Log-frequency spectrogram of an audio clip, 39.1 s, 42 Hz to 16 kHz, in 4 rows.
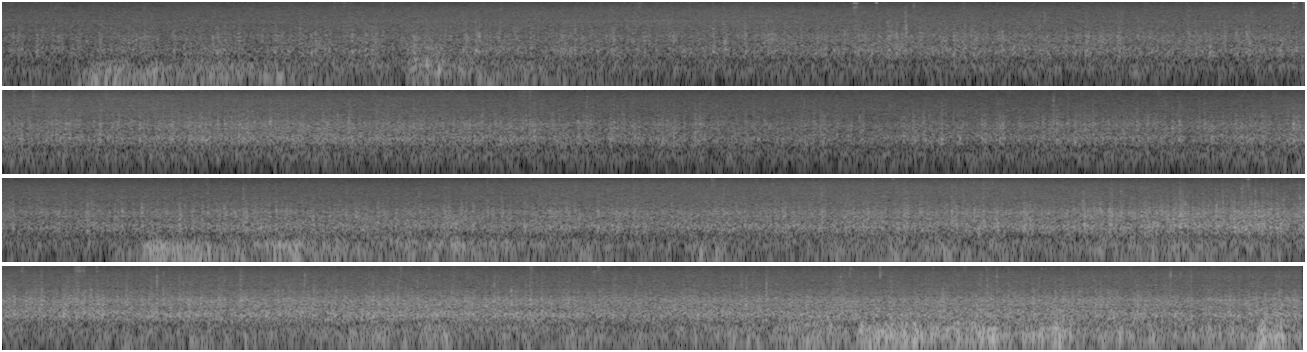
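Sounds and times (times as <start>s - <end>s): heavy rain: 0.0s - 39.0s
thunder rumbling: 31.9s - 39.0s.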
